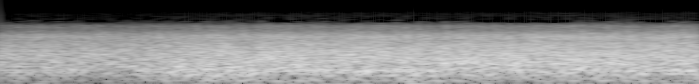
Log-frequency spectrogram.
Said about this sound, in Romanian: Iar când nu dispun, regizorul tehnic are miraculoase benzi care fac să cânte privighetori. Să te simți lângă un lac cu broaște sau în apropierea cascadei Niagara.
